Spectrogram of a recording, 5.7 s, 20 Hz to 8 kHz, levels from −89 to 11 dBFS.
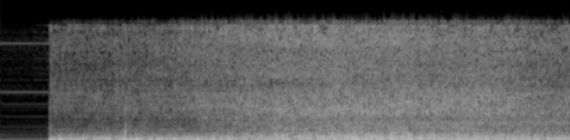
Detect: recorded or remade remade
